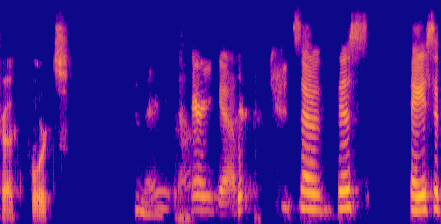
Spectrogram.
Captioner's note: chuckles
